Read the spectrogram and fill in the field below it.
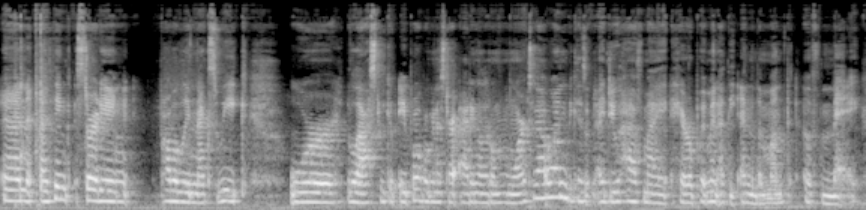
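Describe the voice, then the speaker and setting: At a normal speed and fairly low pitch, the sniffly budgeting host talks through cash stuffing in a relaxed way, catching and correcting herself as she goes. Her tone is a little mellow with fairly even intonation, recorded in an echoey room with faint noise.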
